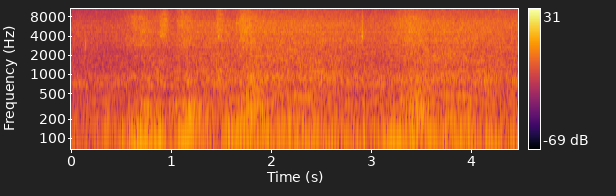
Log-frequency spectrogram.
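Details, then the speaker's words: Mercury Cougar XR7 with a V6 at a salvage auction: it fires quickly, then a deep, smooth rev climbs and settles back evenly with no knocks or misses. Runs well, and the transmission engages forward and reverse. "she does run good"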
